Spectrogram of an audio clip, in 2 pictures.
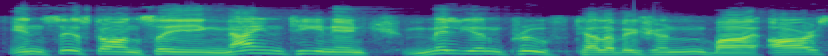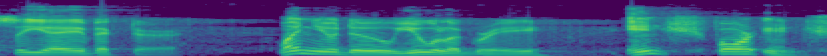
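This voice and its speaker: A man's voice: mid-range voice, expressive, measured pace. A man announcing in scripted 1950s radio style, polished and emphatic. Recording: dull old radio recording, faint music.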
